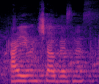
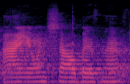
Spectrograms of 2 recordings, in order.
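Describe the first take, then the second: First: The line is spoken quickly. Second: The line is spoken more slowly. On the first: "That's a little fast" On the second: "Better the first time"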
